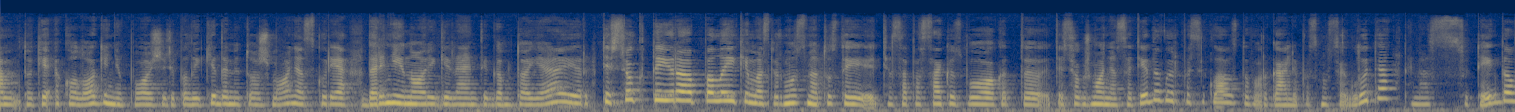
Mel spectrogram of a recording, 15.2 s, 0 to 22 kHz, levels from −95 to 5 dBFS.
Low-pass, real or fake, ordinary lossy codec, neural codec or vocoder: 14.4 kHz; fake; AAC, 48 kbps; autoencoder, 48 kHz, 128 numbers a frame, DAC-VAE, trained on Japanese speech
